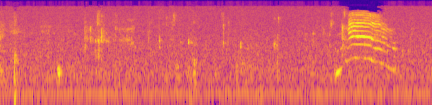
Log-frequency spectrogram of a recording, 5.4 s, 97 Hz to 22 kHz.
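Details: Kitten from a litter of four (three boys, one girl) protesting at being pottied before weighing, 2018-10-01, in a quiet small room: soft shuffling and handling noises, then one thin, high meow arching downward near the end.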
